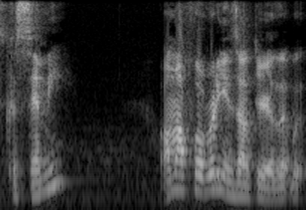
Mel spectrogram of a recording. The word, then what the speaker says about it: Kissimmee: Before I get back to the video, it's pronounced Kissimmee. It's not Kissimmee. It's Kissimmee. All my Floridians out there, it's Kissimmee, not Kissimmee.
